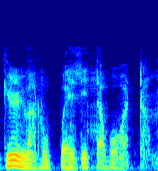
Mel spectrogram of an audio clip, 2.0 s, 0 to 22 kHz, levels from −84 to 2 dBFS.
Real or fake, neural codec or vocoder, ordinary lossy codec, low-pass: real; none; AAC, 32 kbps; 7.2 kHz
